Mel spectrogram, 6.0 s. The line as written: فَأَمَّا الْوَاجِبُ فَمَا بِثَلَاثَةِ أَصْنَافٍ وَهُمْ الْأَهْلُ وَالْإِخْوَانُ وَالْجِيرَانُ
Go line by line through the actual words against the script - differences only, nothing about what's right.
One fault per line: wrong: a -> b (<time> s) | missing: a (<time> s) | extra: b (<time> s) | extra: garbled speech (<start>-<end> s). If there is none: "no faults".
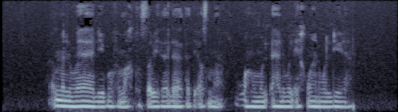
extra: اخْتَصَّ (1.9 s)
